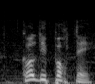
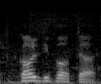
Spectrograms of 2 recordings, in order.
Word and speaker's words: Col du Portet: ¿Cómo se dice? A ver. – Col du Portet. – Col du Portet.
